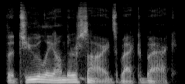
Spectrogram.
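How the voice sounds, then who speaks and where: A man narrates screenplay directions in a low, husky voice. His pitch moves around a great deal as he sets each scene, and the sound is dry and close. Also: lively intonation, fairly quick, a little mellow, dry recording. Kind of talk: scripted narration of a screenplay table read.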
